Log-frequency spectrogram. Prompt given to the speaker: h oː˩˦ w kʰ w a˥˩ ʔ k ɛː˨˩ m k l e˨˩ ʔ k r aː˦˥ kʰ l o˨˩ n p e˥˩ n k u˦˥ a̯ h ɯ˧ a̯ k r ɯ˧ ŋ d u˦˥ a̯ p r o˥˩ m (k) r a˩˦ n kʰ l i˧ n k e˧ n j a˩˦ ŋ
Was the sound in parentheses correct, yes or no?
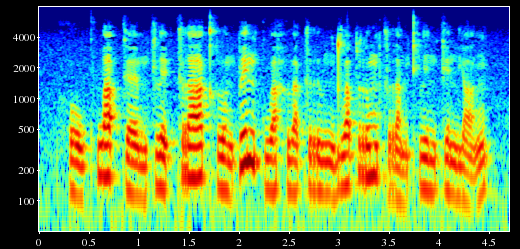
yes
